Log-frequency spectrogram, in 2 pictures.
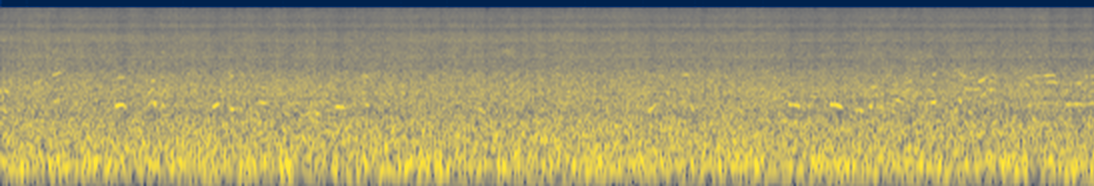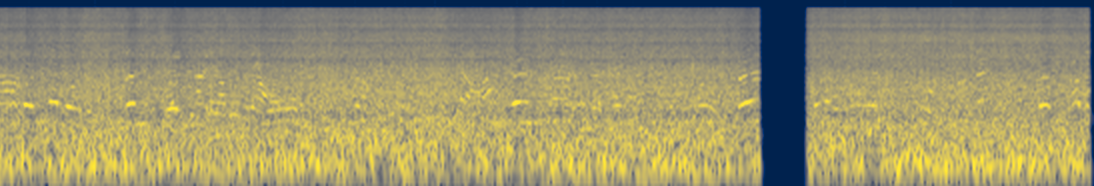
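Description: A deafening, steady rush of water as the Nile pours out of Lake Victoria in Uganda, a dense roar filling every pitch without a break, loud for the whole stretch apart from one brief cut.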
